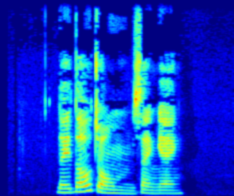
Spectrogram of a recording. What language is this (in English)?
Cantonese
